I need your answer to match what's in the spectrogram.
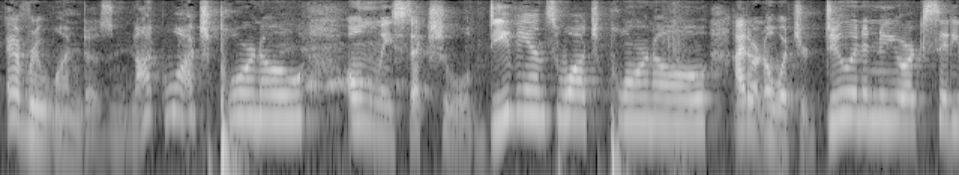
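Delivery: hammed-up angry dad lecture. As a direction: lecture like an appalled father. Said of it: "this very angry lecture".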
